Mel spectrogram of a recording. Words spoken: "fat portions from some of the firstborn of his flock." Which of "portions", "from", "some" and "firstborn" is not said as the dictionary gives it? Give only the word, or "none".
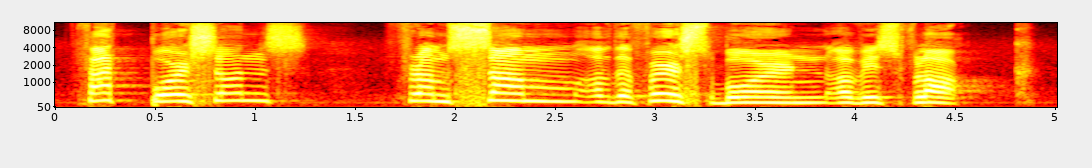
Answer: portions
